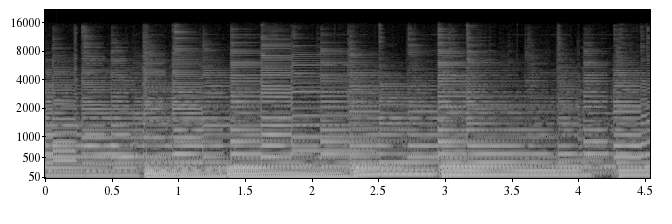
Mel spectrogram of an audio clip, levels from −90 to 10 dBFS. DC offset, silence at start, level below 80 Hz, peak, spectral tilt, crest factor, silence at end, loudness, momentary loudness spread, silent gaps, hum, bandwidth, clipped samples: under 0.1%; 0 s; -28 dBFS; -8 dBFS; -6 dB/octave; 14 dB; 0 s; -21 LUFS; 4 LU; none; none; 16 kHz; under 0.1%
